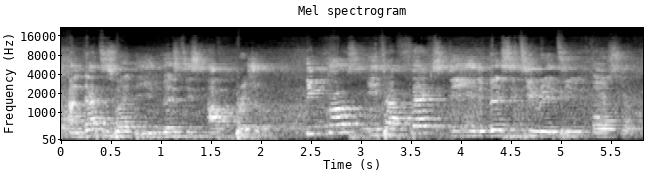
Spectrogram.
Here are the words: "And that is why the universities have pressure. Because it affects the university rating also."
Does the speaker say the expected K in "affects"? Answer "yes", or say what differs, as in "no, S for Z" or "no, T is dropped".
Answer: yes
